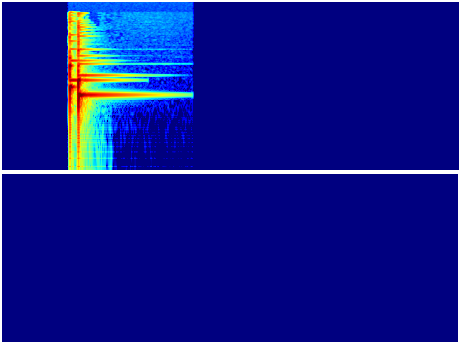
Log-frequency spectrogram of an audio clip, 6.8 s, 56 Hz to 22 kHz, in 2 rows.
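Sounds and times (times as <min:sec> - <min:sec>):
double high guitar pop-up element: 0:00.5 - 0:01.1.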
